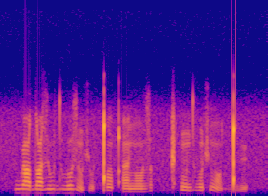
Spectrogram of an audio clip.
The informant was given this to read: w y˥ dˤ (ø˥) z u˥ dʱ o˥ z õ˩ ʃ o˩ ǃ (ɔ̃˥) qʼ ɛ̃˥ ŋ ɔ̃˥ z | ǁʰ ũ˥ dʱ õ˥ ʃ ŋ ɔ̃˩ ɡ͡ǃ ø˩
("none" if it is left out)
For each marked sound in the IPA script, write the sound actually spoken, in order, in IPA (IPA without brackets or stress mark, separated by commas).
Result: y˥, ɔ̃˥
